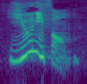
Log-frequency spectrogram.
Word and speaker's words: uniform: the noun for example uniform although uniform starts with the vowel U it is not pronounced with the vowel sound so we use a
